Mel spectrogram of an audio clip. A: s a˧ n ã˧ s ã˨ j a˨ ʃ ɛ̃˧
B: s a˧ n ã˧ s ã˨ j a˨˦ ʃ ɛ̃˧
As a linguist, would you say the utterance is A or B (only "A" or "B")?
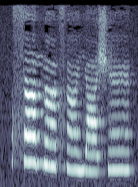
A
